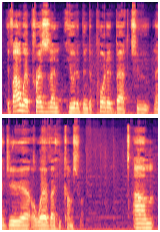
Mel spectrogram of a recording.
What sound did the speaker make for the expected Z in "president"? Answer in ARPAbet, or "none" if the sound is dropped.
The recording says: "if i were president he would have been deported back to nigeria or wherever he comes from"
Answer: Z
